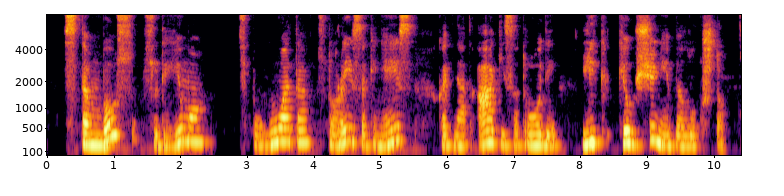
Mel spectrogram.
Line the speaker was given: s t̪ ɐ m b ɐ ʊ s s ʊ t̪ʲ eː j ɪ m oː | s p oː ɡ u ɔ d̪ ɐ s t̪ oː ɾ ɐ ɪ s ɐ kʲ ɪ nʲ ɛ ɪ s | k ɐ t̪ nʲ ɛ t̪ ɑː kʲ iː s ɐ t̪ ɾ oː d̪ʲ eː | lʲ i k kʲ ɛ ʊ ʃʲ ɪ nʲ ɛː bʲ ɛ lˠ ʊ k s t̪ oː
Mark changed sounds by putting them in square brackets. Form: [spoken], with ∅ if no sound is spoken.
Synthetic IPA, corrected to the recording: s t̪ ɐ m b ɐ ʊ s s ʊ [d̪ʲ] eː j ɪ m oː | s p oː ɡ u ɔ [t̪] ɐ s t̪ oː ɾ ɐ ɪ s ɐ kʲ ɪ nʲ ɛ ɪ s | k ɐ t̪ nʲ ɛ t̪ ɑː kʲ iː s ɐ t̪ ɾ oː d̪ʲ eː | lʲ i k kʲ ɛ ʊ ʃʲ ɪ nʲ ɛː bʲ ɛ lˠ ʊ k [ʃ] t̪ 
